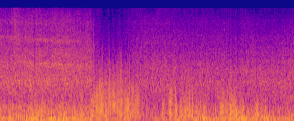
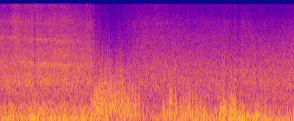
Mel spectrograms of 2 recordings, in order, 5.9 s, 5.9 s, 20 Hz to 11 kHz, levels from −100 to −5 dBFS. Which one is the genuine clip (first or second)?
second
